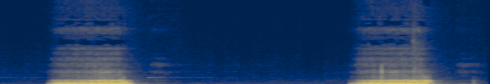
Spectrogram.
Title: Poor Baby Snores Like Dad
